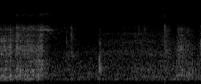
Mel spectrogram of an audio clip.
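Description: Scissors cutting into a cardboard box: a short scraping cut in the first half second, then quieter, with a sharp click of the blades about a second in and a few faint clicks later.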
